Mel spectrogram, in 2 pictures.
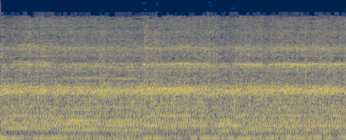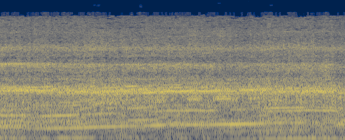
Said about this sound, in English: Damn, this Ford sounds incredible, dude.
